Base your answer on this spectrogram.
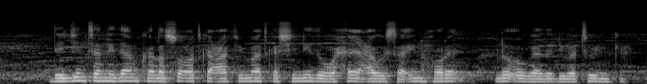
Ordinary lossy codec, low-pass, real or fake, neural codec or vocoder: none; none; real; none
